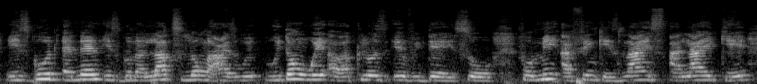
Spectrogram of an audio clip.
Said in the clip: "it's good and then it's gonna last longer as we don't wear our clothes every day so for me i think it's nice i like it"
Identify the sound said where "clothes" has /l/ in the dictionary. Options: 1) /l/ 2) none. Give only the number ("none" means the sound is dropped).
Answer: 1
